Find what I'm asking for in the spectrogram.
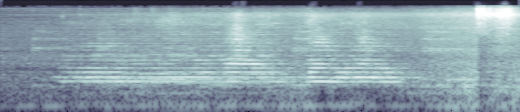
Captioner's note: happy horn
